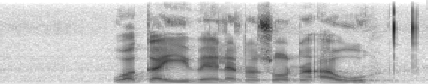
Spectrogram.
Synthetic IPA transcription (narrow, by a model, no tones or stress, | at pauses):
wakaiβɛlanaʂɔna̰ʔawu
